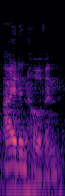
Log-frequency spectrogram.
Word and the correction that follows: Eindhoven: No, it's Eindhoven. – Eindhoven. Okay. Yeah.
